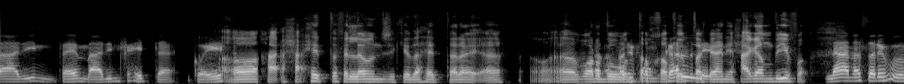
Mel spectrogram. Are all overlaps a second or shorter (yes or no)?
no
